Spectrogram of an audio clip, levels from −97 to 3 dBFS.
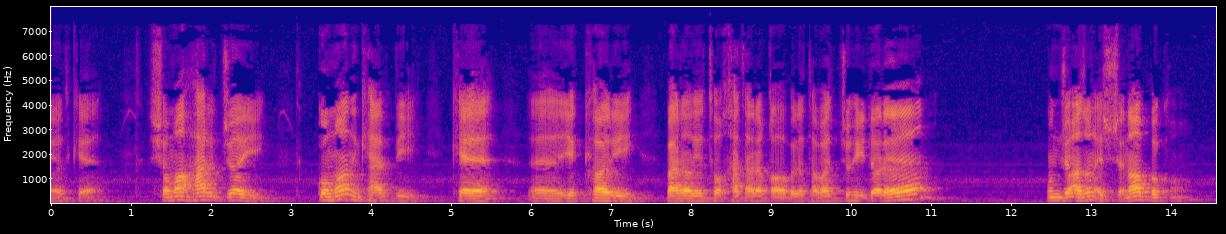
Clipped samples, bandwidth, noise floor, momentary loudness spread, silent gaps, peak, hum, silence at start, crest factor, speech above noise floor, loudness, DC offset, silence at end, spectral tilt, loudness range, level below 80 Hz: under 0.1%; 7.2 kHz; -57 dBFS; 16 LU; none; -2 dBFS; none; 0 s; 20 dB; 36 dB; -21 LUFS; under 0.1%; 0.4 s; -5.5 dB/octave; 3 LU; -64 dBFS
